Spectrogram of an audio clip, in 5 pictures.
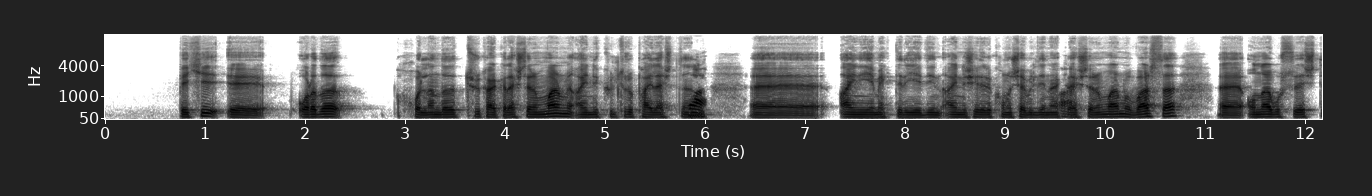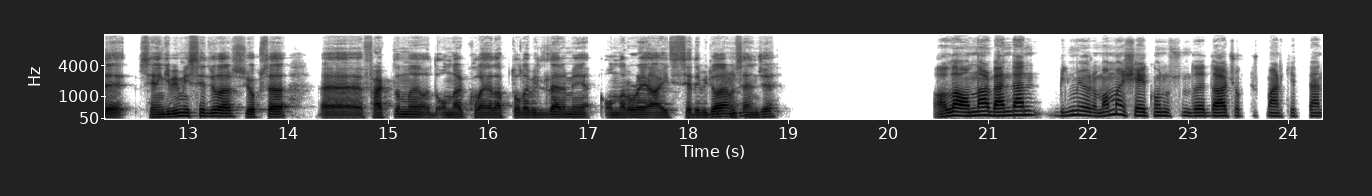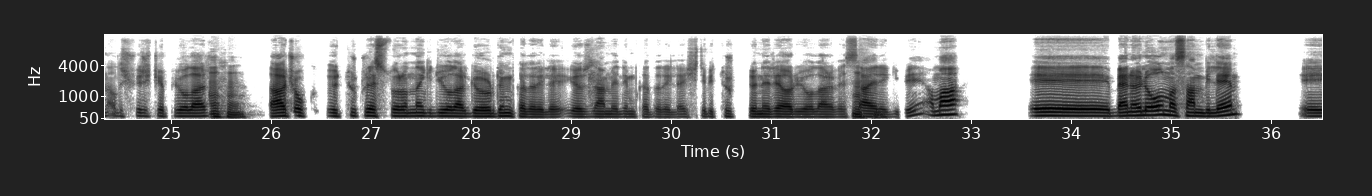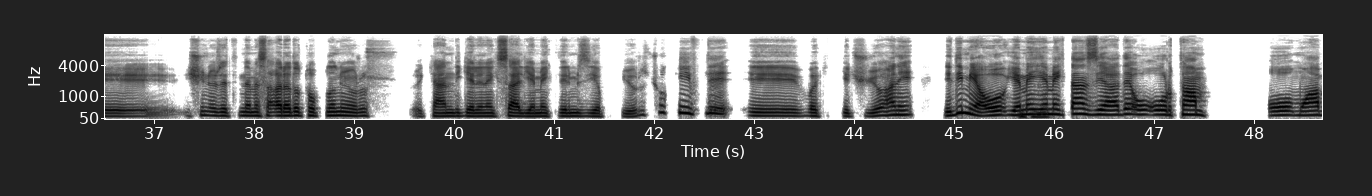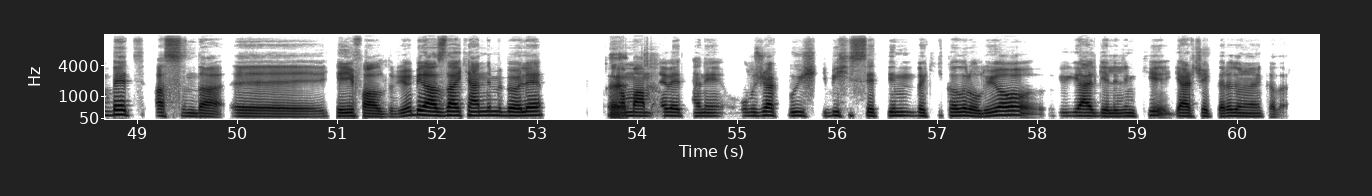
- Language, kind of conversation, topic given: Turkish, podcast, Bir yere ait olmak senin için ne anlama geliyor ve bunu ne şekilde hissediyorsun?
- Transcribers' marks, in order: other background noise; tapping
